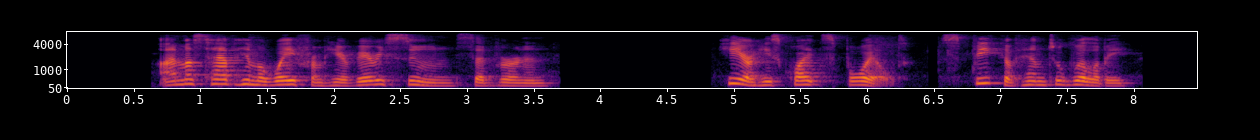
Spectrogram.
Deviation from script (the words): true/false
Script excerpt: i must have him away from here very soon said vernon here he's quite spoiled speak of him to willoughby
false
